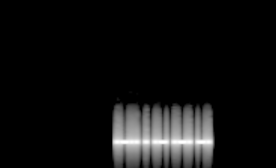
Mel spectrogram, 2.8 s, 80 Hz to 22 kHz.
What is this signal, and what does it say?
Morse code, heard as a keyed tone, about 50 wpm, 700 Hz. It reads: LEARN
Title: Top 500 Words 50wpm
